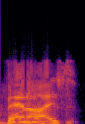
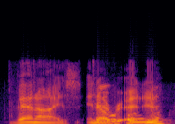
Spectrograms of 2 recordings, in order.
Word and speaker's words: Van Nuys: h-a-s-k-e-l-l that's in land noise and where van nuys fan noise i think he pronounced it uh n-u-y-s yeah van nuys van nuys california right yeah let me give you a zip to 91406.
